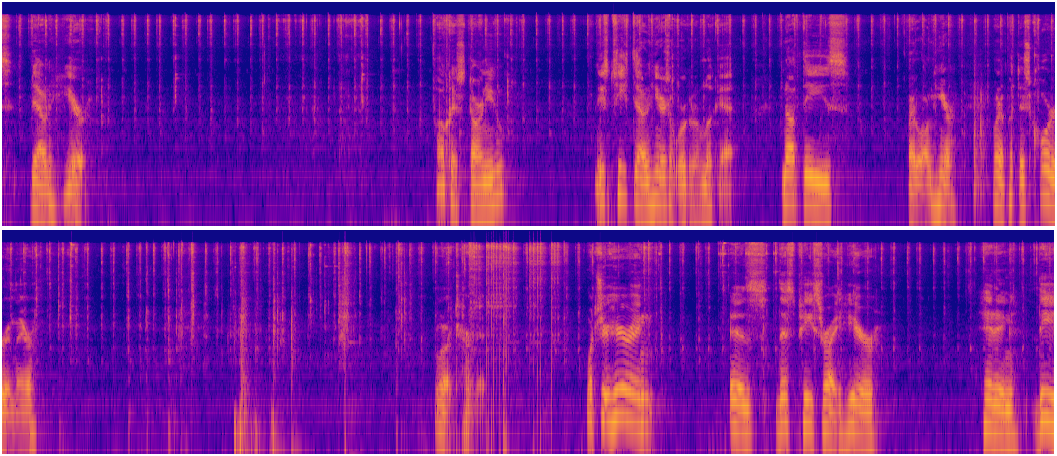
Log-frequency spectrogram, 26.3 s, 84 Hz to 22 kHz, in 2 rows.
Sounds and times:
Speech: 0:00.0 - 0:01.2, 0:05.4 - 0:06.4, 0:07.4 - 0:09.2, 0:09.8 - 0:10.7, 0:11.3 - 0:13.6, 0:18.6 - 0:19.3, 0:20.5 - 0:21.4, 0:22.2 - 0:24.2, 0:25.4 - 0:26.3
Rattle: 0:00.0 - 0:26.3.

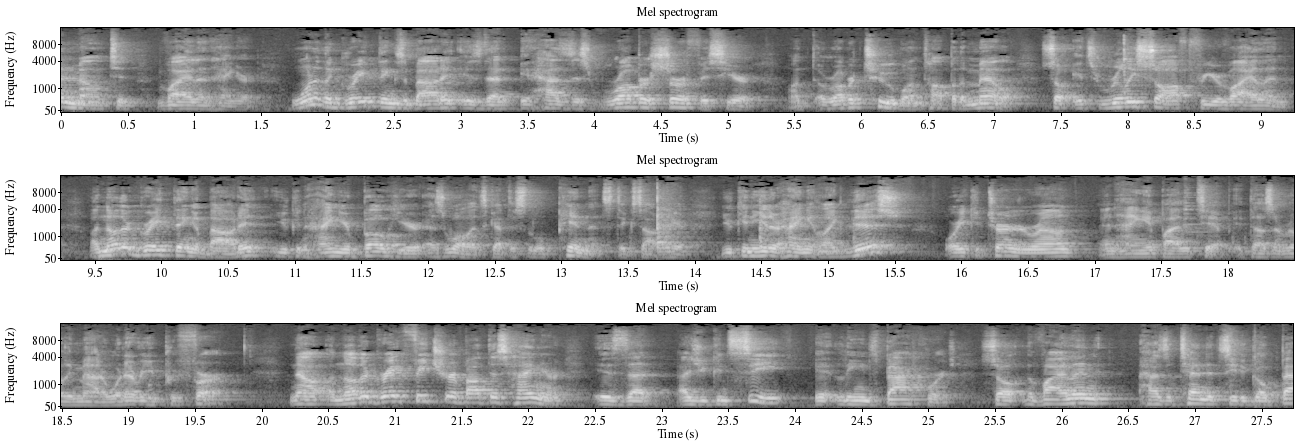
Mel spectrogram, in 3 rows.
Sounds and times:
Speech: 0:00.0 - 0:27.7.

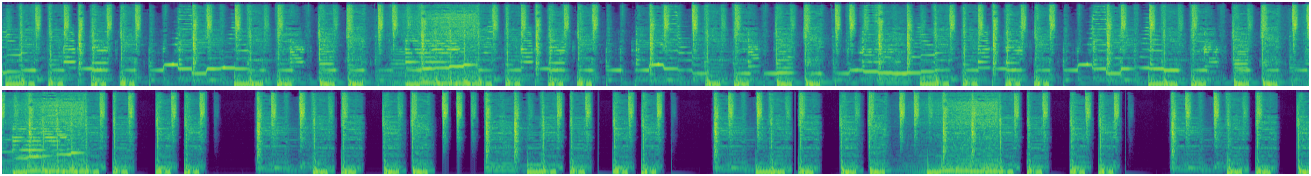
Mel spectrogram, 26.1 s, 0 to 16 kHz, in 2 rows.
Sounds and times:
Music: 0:00.0 - 0:24.2, 0:24.8 - 0:26.1.

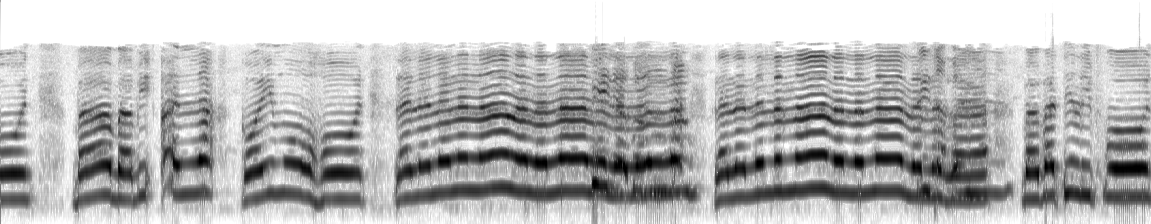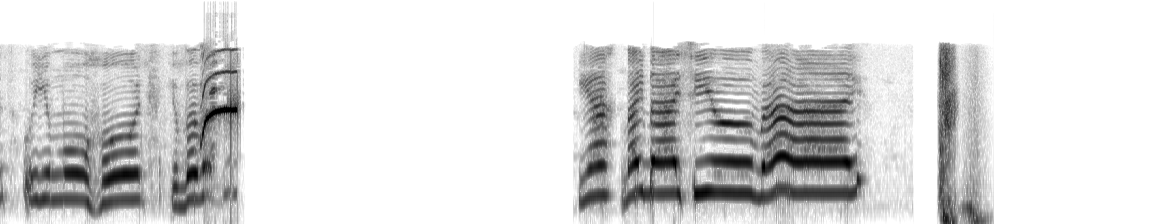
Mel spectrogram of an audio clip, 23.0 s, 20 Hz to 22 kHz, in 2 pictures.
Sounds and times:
Speech: 0:01.6 - 0:13.6, 0:17.3 - 0:20.2.

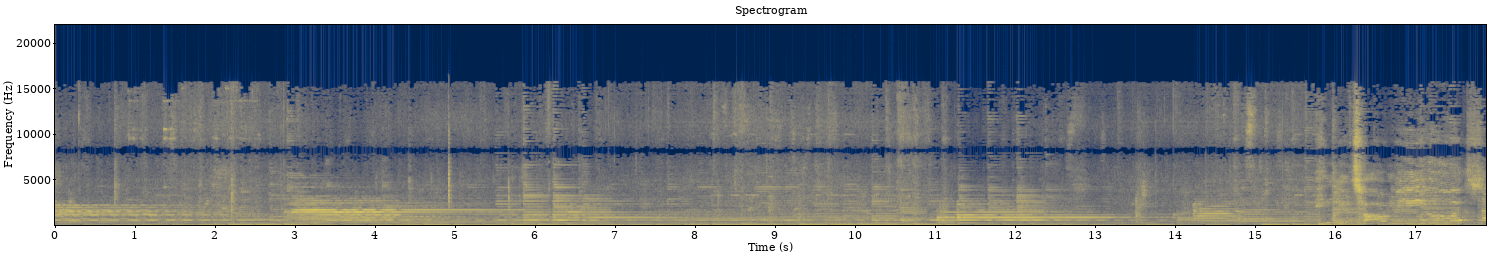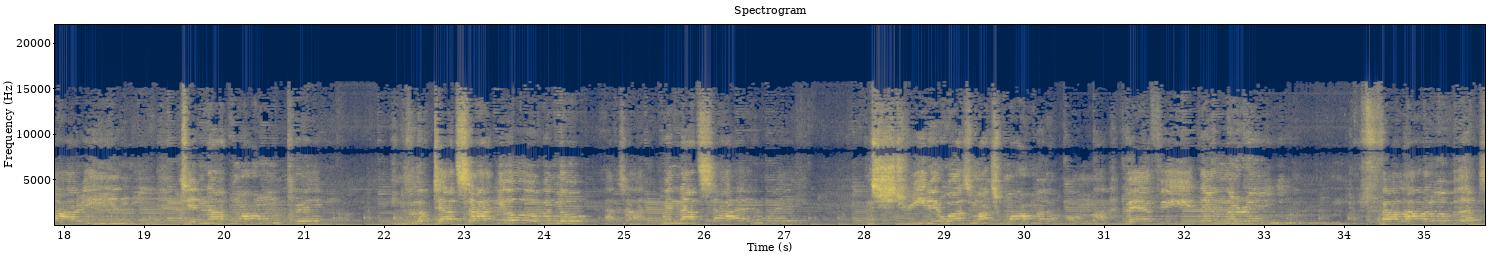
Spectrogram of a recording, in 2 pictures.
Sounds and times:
Music: 0:00.0 - 0:35.7.

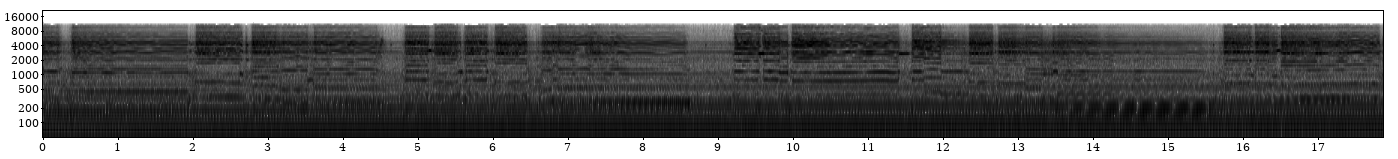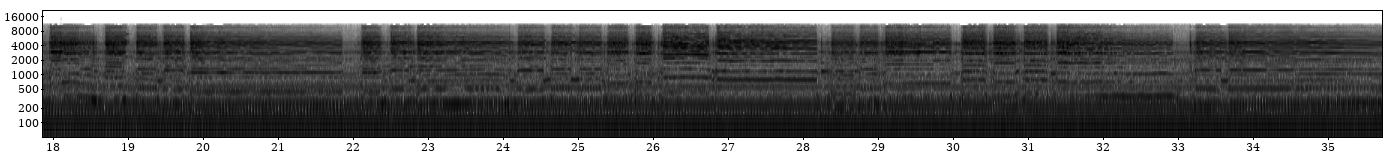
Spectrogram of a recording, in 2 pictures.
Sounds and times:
Electric guitar: 0:00.0 - 0:35.7.

